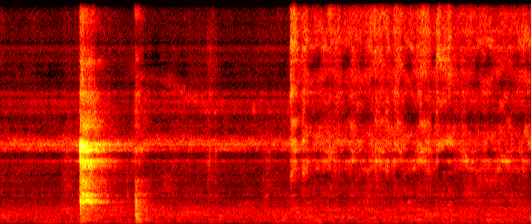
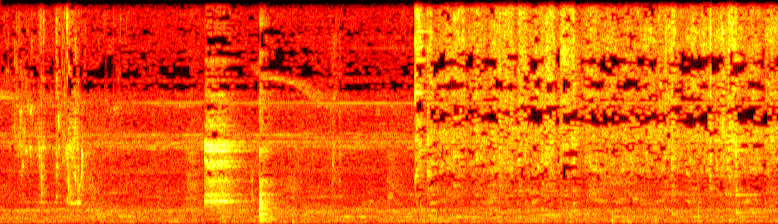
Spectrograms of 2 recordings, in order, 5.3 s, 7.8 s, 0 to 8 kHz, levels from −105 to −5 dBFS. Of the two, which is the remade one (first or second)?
first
